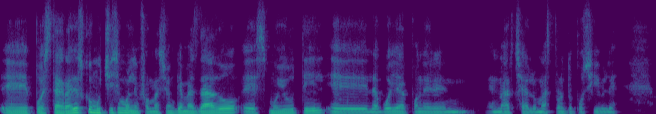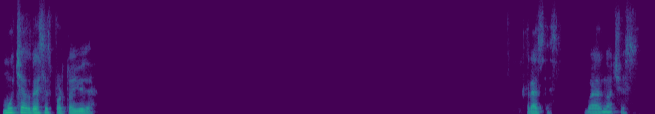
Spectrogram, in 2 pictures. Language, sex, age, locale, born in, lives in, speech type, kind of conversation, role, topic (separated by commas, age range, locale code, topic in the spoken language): Spanish, male, 45-49, es-MX, Mexico, Mexico, read, expert-assistant, asker, ¿Qué herramientas o programas de arte digital son prioritarios para aprender hoy en día?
